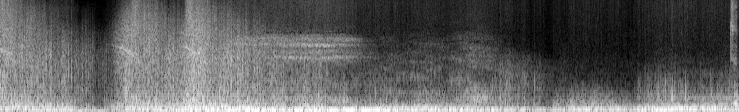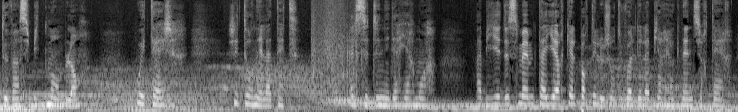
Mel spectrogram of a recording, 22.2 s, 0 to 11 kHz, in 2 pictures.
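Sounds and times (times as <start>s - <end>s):
huge booming explosion sound effect representing the Big Bang: 0.0s - 11.2s
long deep rumbling roar: 1.5s - 22.1s
speech: 11.2s - 12.5s, 13.2s - 13.9s, 14.6s - 15.6s, 16.4s - 17.7s, 18.3s - 22.1s.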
